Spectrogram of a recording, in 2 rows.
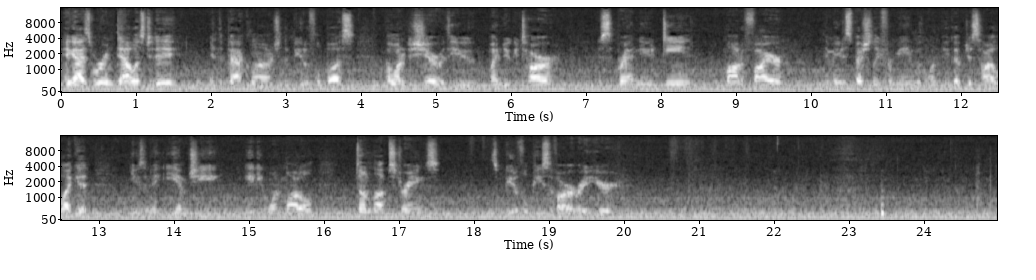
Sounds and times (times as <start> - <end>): Speech: 0.0 - 6.6, 7.2 - 17.6, 18.2 - 20.0.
